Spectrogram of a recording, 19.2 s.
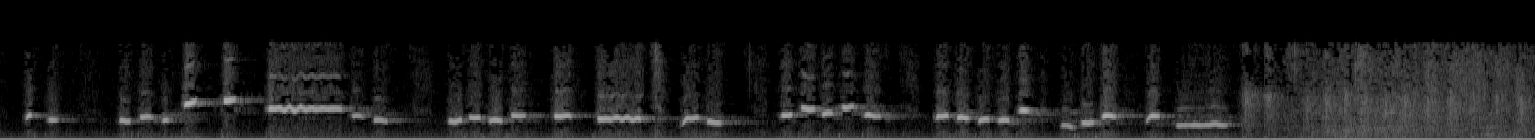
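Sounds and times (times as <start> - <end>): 
person whistling a march: 0.3 - 15.5.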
